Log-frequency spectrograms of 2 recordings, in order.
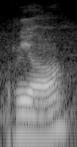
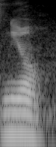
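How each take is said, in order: First: The syllable starts with a light R-like sound. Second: The syllable starts with an N-like sound. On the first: "R plus yo, that's ryo" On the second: "they pronounce it as nyo. Almost N nga sound"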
